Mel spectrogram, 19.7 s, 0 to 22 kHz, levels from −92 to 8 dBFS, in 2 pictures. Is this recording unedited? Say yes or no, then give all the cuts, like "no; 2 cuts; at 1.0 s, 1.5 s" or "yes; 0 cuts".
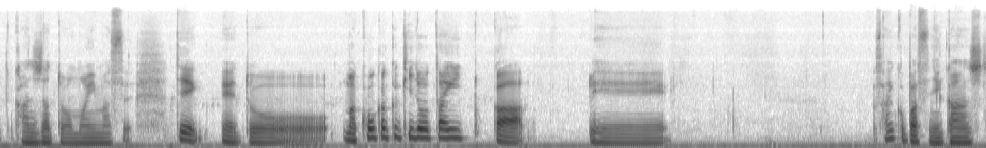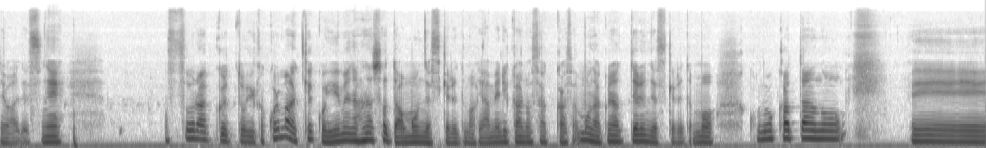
no; 1 cut; at 14.6 s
